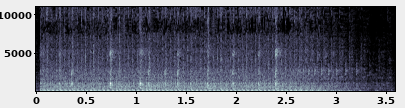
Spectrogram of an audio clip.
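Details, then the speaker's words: Gasoline Briggs and Stratton flathead mower engine running on diesel with four spark plug non-foulers: rough single-cylinder chug with sharp metallic raps on each beat before dying away; knocking hard on diesel. "This engine was knocking like crazy with four of these things on there."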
